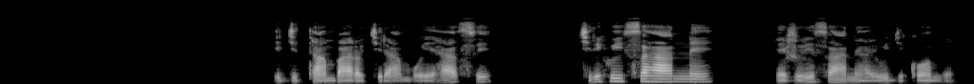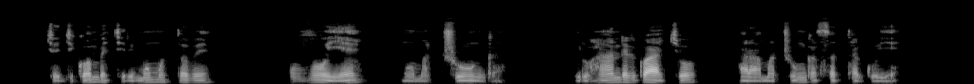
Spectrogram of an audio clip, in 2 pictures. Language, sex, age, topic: Kinyarwanda, male, 18-24, health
